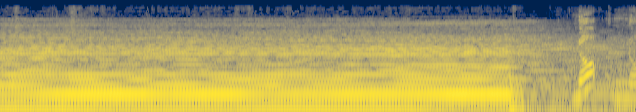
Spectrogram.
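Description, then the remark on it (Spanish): A deep, loud cargo ship's horn blasts steadily for about five seconds, rich in low harmonics, then cuts off and trails into a brief rising tone. “es un error en el audio ni ningún claxon, ustedes escuchan el sonido de un carguero.”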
